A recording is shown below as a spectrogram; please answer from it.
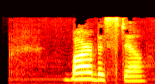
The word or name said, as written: barbastel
